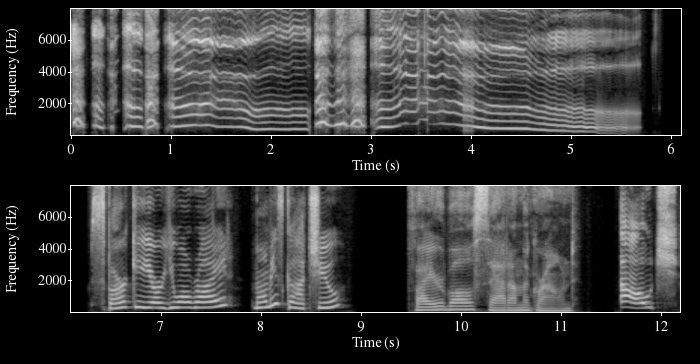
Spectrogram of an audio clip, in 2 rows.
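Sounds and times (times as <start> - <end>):
child wailing in terror: 0.0 - 5.8
speech: 0.1 - 1.0, 6.5 - 8.9, 9.5 - 12.1.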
